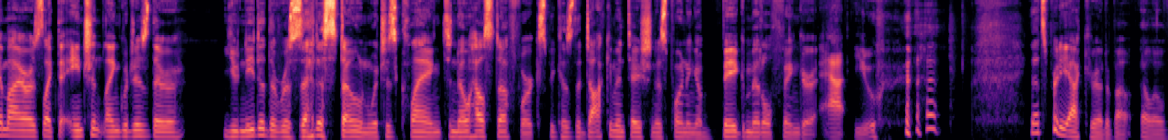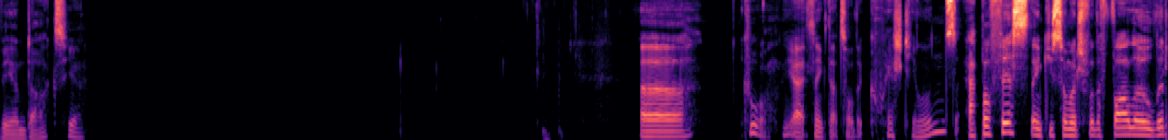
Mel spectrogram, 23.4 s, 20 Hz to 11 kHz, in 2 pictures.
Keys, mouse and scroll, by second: 5.9 ctrl+a.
